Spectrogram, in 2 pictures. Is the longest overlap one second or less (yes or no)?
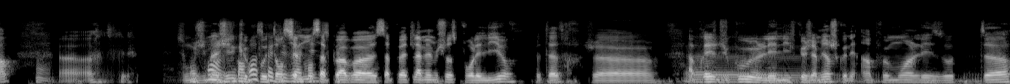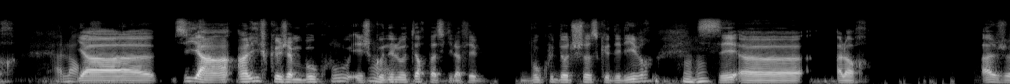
no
